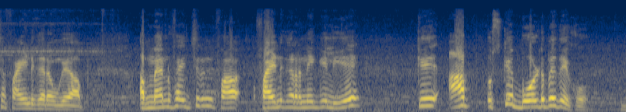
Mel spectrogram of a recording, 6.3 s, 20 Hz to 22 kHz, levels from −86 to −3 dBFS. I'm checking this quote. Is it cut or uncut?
uncut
